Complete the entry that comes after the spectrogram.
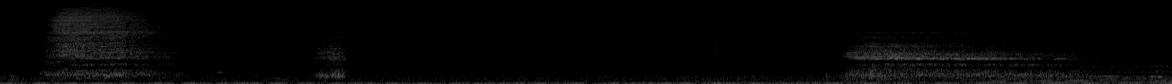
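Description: A breathing exercise demonstrated with a long, loud close inhale through the nose, a short sharp sniff, then a long steady exhale, separated by quiet stretches.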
